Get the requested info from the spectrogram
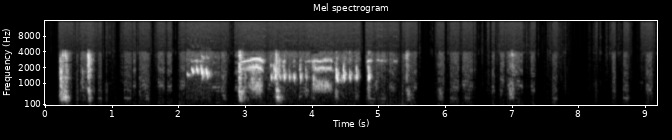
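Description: Barn owls exchange soft, rapid chittering and twittering bursts, with sharp clicks and taps scattered before and after the calls.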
